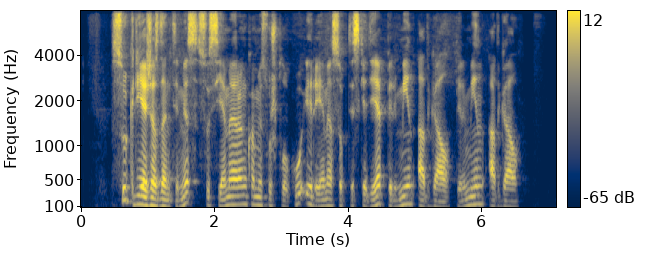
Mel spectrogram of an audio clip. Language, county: Lithuanian, Kaunas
